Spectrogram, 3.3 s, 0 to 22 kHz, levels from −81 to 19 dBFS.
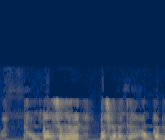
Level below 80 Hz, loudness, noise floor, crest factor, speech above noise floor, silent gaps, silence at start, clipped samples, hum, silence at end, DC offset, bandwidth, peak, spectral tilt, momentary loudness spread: -48 dBFS; -19 LUFS; -39 dBFS; 18 dB; 20 dB; none; 0 s; under 0.1%; none; 0 s; under 0.1%; 11 kHz; -2 dBFS; -2.5 dB/octave; 12 LU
